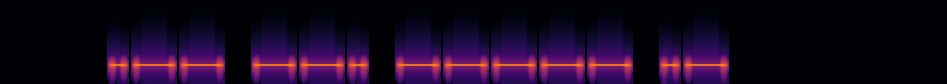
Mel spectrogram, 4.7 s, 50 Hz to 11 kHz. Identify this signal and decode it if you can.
Morse code, heard as a keyed tone, about 20 wpm, 700 Hz. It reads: WG0A
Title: USA Call Signs - 4 Characters - 3x Character Spacing - 20wpm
